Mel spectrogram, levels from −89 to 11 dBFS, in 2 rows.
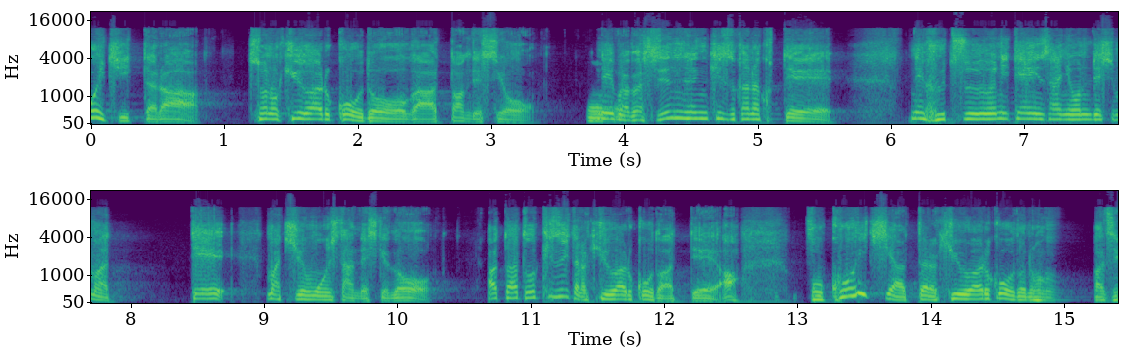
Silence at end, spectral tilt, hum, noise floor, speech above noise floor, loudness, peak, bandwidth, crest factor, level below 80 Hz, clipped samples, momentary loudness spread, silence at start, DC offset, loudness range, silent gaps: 0 s; -3.5 dB/octave; none; -42 dBFS; 31 dB; -11 LUFS; 0 dBFS; 16.5 kHz; 12 dB; -44 dBFS; under 0.1%; 10 LU; 0 s; under 0.1%; 2 LU; none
